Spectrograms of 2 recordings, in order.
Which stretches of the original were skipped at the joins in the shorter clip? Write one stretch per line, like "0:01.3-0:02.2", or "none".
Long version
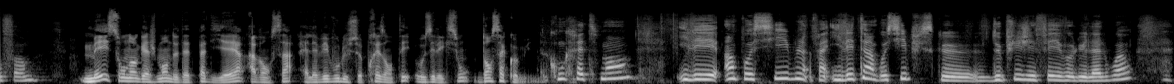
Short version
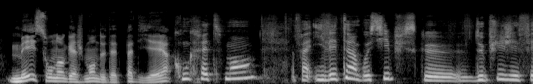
0:02.5-0:05.5
0:06.7-0:08.1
